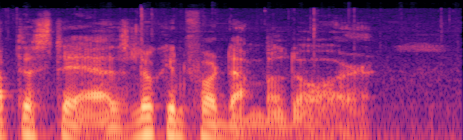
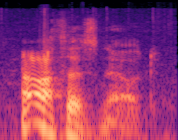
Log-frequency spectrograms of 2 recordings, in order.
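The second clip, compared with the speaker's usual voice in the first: usual speaking voice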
